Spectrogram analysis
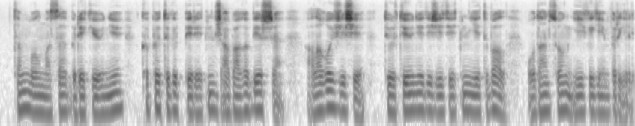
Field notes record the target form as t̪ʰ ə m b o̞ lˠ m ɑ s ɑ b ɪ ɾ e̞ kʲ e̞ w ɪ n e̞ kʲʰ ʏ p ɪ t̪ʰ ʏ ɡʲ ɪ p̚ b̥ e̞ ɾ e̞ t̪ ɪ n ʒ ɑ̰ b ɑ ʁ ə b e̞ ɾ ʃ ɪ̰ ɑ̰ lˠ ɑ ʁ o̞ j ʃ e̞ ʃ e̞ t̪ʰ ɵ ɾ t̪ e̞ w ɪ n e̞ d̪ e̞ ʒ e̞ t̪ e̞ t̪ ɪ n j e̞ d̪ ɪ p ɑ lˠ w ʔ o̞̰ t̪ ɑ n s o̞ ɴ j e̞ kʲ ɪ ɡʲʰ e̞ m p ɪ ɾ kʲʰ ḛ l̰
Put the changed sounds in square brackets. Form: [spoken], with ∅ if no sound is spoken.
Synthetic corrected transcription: t̪ʰ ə m b o̞ lˠ m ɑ s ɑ b ɪ ɾ e̞ kʲ e̞ w ɪ n e̞ kʲʰ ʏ p ɪ t̪ʰ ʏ ɡʲ ɪ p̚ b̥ e̞ ɾ e̞ t̪ ɪ n ʒ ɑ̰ b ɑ ʁ ə b e̞ ɾ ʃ ɪ̰ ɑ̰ lˠ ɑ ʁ o̞ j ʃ e̞ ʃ e̞ t̪ʰ ɵ ɾ t̪ e̞ w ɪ n e̞ d̪ e̞ ʒ e̞ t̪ e̞ t̪ ɪ n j e̞ [t̪] ɪ p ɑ lˠ w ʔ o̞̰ [d̪] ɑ n s o̞ ɴ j e̞ kʲ ɪ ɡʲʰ e̞ m p ɪ ɾ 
